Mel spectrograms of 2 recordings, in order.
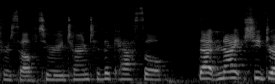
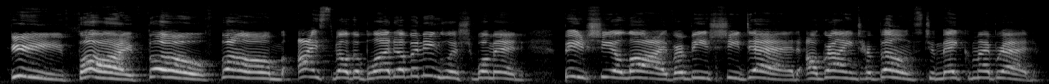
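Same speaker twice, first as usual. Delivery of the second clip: loud, higher giant's chant; booming giant; 5 semitones higher, 14 dB louder, slower than usual. A narrator's reading. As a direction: bellow each word like a hungry giant.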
